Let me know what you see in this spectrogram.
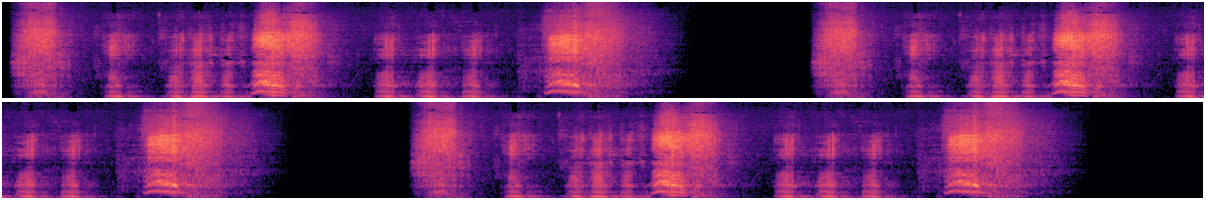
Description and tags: Hippo Grunts Roar
Hippo Grunts Roar
Grunts, Hippo, Roar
